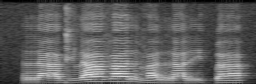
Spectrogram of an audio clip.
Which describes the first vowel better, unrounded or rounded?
unrounded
